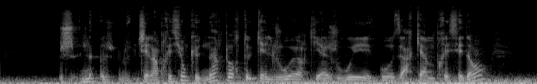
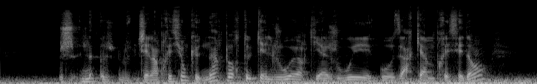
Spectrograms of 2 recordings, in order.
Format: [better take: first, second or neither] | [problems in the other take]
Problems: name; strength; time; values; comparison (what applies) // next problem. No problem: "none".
neither | low rumble; noticeable; throughout; 15 dB below the speech; the same in both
